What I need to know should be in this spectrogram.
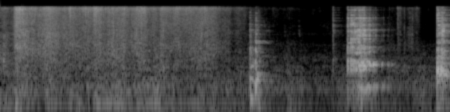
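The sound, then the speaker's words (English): Scraping and clattering of a spoon as salsa and tomato sauce, seasoned with pulled-pork spices, are ladled into a crock pot: dense continuous noise at first, then a few separate louder bursts. “So I'm going to take this salsa with some tomato sauce, with the spices that you would use for pulled pork, and put it in the crock pot.”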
